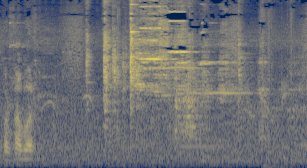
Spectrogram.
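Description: A metal gate creaks open.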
